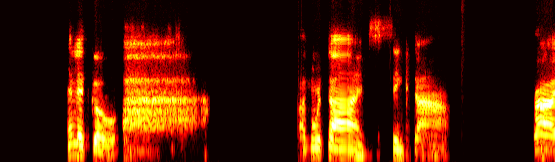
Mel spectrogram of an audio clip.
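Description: A man speaks with animation through a clip-on microphone, in short bursts with pauses.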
